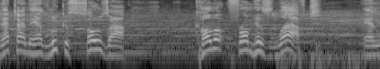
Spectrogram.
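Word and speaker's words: Sousa: Louis University Gets his third of the year with the assist from Lucas Souza. Lucas spells his name S-O-U-S-A. It's pronounced Souza.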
